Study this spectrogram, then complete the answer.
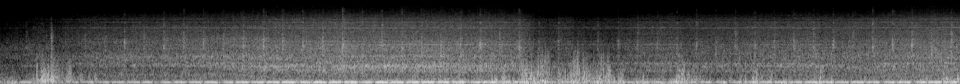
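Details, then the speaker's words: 1966 Chevy C-10 longbed with a 350 V8, just started and still cold, idling with a steady burble and a faint occasional light thump. A small exhaust leak is suspected, possibly headers needing re-torquing after heat cycles. "Sounds like it might have a tiny little exhaust leak. I can't tell what that little thump is, and it could just be, you know, after a while, those headers need to be tightened down again, torqued again after the engine's gotten hot and cold from being driv"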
